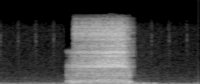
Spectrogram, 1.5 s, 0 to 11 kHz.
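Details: Hungry barn owl owlets in a nest box, waiting for their mother to return at 6:00 pm on 3 March 2024, give a single harsh, broadband hissing screech lasting about half a second, against a quiet background.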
